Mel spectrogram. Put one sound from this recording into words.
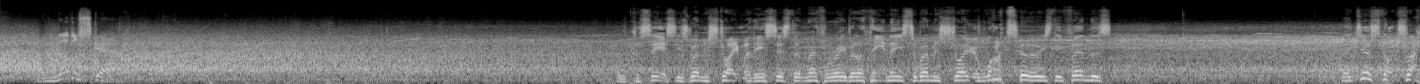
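A large stadium crowd murmurs and chants steadily.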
